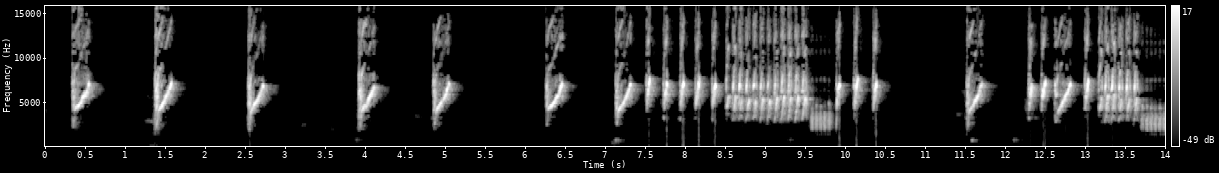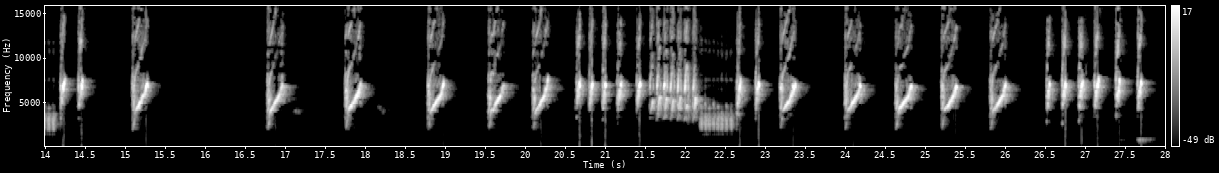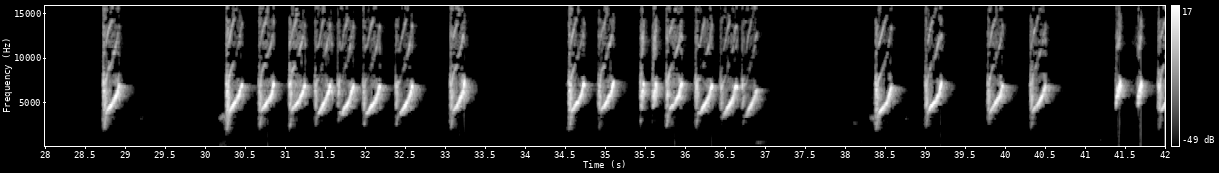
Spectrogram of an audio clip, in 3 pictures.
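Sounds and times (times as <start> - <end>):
bird chirping: 0.0 - 1.7, 2.5 - 5.2, 6.2 - 10.5, 11.4 - 15.4, 16.8 - 23.4, 24.0 - 27.9, 28.7 - 29.2, 30.2 - 33.4, 34.5 - 37.1, 38.1 - 42.0.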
